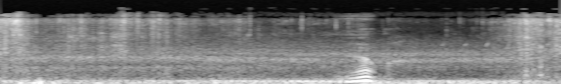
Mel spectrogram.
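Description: Quiet outdoor background with a steady low rumble and a few faint rustles in the first half-second; a man says "yep" near the end.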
